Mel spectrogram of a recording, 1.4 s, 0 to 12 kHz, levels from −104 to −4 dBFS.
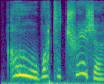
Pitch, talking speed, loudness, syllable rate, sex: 300 Hz, 170 wpm, -14 LUFS, 5.7 syllables/s, female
